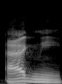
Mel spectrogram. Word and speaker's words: Agni: I think it's said Agni, because it's spelled A-G-N-I.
